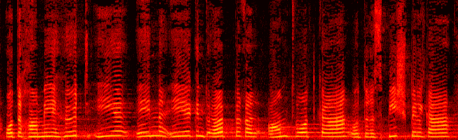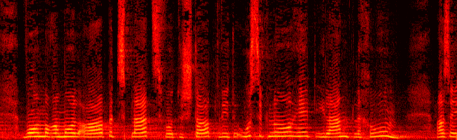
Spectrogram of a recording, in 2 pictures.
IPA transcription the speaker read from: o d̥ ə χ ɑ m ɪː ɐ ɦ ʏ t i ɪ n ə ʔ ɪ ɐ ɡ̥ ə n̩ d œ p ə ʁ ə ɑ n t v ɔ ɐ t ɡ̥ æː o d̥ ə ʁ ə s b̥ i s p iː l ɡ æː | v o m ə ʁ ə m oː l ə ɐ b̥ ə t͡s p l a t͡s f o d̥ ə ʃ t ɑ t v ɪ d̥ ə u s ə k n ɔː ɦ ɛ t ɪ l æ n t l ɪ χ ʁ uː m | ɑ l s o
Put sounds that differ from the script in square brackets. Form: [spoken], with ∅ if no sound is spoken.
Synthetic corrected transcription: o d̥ ə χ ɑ m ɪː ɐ ɦ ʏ t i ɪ n ə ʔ ɪ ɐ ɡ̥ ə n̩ d œ p ə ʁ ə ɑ n t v ɔ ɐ t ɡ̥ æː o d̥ ə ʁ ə s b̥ i [ʃ] p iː l ɡ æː | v o m ə ʁ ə m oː l [ɑ] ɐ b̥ ə t͡s p l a t͡s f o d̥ ə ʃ t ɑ t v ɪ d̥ ə u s ə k n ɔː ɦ ɛ t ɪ l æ n t l ɪ χ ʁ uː m | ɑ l s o

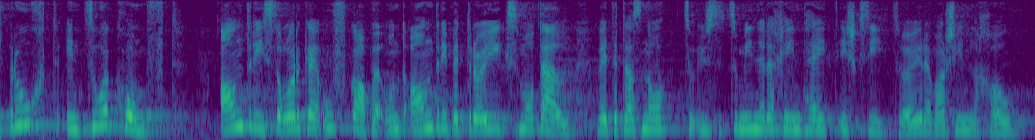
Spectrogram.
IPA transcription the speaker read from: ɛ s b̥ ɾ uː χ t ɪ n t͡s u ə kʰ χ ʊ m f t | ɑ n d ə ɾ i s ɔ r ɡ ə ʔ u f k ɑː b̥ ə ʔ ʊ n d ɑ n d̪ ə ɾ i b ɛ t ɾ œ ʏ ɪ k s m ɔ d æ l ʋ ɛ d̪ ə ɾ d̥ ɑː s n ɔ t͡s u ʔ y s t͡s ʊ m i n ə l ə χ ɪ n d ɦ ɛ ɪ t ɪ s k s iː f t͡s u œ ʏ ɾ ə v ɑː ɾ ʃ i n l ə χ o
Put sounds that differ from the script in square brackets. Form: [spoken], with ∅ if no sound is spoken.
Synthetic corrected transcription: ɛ s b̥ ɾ uː χ t ɪ n t͡s u ə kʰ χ ʊ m f t | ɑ n d ə ɾ i s ɔ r ɡ ə ʔ u f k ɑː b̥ ə ʔ ʊ n d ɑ n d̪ ə ɾ i b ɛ t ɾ œ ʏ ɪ k s m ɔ d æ l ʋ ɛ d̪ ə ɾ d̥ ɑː s n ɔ t͡s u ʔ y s t͡s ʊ m i n ə [ɾ] ə χ ɪ n d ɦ ɛ ɪ t ɪ [ʃ] k s iː [∅] t͡s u œ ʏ ɾ ə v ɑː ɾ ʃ i n l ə χ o

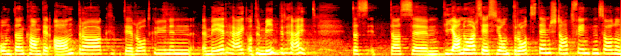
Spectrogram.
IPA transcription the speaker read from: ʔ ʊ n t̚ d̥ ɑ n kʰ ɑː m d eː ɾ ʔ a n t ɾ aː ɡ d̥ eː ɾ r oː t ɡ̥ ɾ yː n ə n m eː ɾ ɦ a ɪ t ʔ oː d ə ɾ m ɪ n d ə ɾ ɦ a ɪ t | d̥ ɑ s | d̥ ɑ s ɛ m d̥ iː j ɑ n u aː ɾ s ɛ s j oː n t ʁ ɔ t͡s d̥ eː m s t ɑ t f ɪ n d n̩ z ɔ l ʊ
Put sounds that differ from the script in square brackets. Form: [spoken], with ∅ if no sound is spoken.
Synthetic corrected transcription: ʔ ʊ n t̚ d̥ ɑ n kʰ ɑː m d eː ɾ ʔ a n t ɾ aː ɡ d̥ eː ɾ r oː t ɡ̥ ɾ yː n ə n m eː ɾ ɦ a ɪ t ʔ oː d ə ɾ m ɪ n d ə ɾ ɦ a ɪ t | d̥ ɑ s | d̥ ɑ s ɛ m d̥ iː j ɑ n u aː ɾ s ɛ s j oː n t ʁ ɔ t͡s d̥ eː m [ʃ] t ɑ t f ɪ n d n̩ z ɔ l ʊ

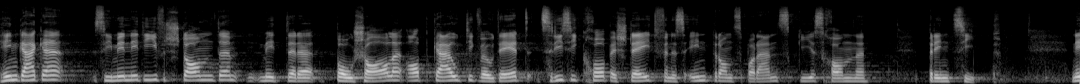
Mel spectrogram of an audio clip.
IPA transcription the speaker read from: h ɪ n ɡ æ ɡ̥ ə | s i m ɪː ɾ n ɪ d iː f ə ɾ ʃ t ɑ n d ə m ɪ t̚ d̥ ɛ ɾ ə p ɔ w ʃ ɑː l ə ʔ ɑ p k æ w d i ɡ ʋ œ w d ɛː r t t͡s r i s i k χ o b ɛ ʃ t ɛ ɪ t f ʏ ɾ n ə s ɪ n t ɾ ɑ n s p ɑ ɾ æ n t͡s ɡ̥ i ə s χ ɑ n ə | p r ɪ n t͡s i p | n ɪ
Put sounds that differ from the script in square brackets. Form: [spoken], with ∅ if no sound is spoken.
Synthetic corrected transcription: h ɪ n ɡ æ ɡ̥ ə | s i m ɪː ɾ n ɪ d iː f ə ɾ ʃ t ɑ n d ə m ɪ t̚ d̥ ɛ ɾ ə p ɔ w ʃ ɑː l ə ʔ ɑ p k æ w [t] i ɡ ʋ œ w d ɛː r t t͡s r i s i k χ o b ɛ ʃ t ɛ ɪ t f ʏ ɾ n ə s ɪ n t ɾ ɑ n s p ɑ ɾ æ n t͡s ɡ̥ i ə s χ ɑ n ə | p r ɪ n t͡s i p | n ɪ

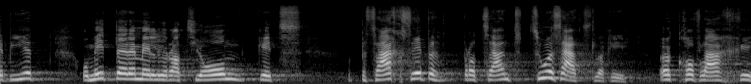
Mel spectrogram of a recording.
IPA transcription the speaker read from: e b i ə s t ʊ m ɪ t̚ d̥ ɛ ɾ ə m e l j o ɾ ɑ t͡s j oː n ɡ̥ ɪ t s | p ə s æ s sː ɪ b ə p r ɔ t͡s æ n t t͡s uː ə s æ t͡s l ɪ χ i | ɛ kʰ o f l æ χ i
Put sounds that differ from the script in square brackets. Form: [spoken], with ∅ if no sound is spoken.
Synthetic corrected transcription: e b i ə [∅] t ʊ m ɪ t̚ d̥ ɛ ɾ ə m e l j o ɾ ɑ t͡s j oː n ɡ̥ ɪ t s | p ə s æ [χ] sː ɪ b ə p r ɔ t͡s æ n t t͡s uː ə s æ t͡s l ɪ χ i | [œ] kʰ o f l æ χ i

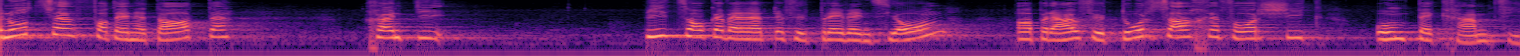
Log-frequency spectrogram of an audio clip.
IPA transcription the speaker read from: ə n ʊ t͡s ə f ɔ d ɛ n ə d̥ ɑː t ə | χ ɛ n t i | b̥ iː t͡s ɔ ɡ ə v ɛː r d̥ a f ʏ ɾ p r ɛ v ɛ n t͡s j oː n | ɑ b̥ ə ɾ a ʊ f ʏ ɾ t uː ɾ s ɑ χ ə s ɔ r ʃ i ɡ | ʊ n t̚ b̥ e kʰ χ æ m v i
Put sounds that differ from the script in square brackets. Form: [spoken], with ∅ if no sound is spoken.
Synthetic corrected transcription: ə n ʊ t͡s ə f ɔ d ɛ n ə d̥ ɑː t ə | χ [œ] n t i | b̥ iː t͡s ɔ ɡ ə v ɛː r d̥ [ə] f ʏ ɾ p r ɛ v ɛ n t͡s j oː n | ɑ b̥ ə ɾ a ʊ f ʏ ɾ t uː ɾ s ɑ χ ə [f] ɔ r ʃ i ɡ | ʊ n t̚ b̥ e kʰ χ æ m [f] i

